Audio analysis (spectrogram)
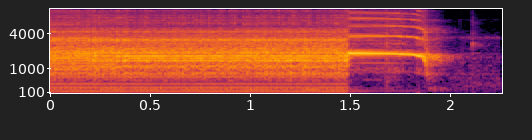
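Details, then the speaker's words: Cifer 2486 intelligent terminal, unused since 1982, powered up: a steady hum under a loud, piercing whine that shifts pitch, then dies away. It comes from the failing small 240 V 50–60 Hz 12 W cooling fan; the rest runs fine. "I'll fire it up and you can hear it. There you go. The little fan's making all that bloody noise."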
